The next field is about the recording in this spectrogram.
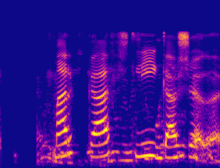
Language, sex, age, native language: Icelandic, female, 10, Icelandic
